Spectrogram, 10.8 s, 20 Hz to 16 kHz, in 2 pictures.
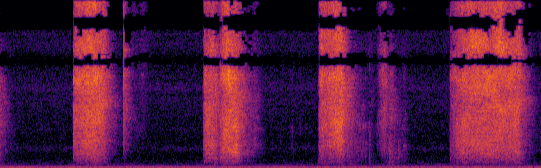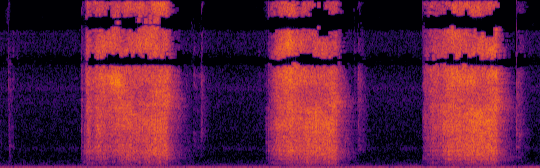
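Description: A freshly sharpened Benchmade Bugout's S30V blade slicing down through a sheet of paper, about eight short hissing strokes roughly a second apart, over a steady low hum. The edge passes through with zero resistance: a paper-cutting sharpness test.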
